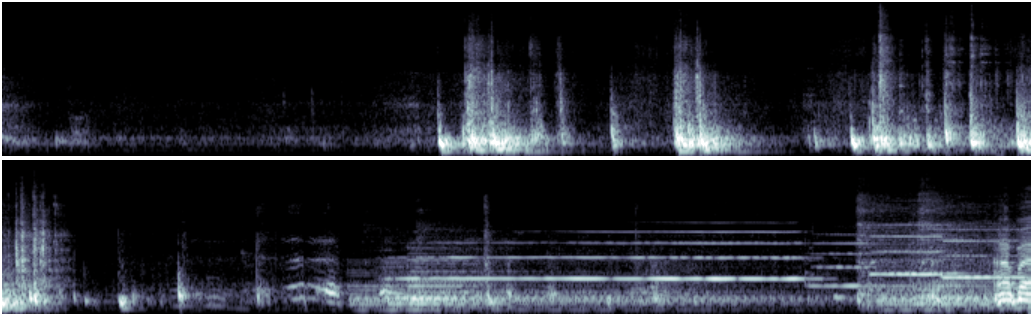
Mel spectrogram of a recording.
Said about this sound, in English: now you break down the door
